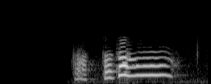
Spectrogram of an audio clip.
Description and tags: This is a fanfare sound that I need to make better... if anyone could help make it sound like an actual trumpet, that'd be great. Thanks!
fanfare, hand-played, medieval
